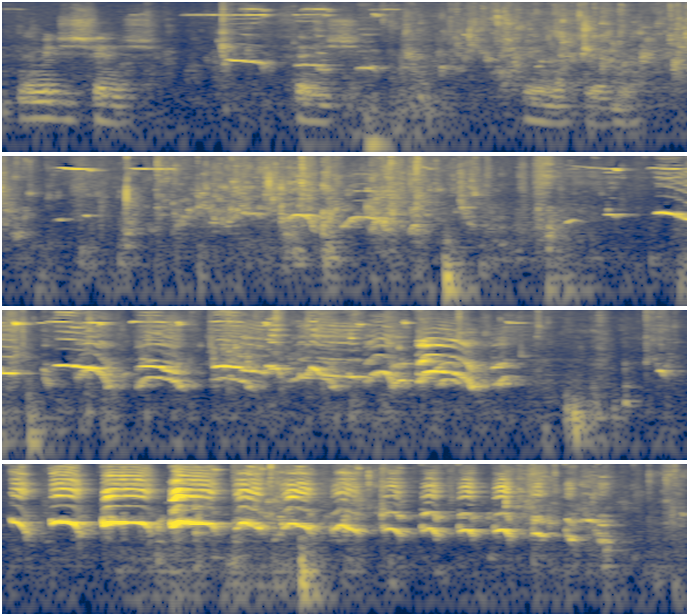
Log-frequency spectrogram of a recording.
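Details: Siberian Husky puppy, five weeks old, whining through its first bath: running bathwater and talk at first, then a growing series of arched, harmonic-rich whimpers, loudest and most rapid near the end.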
